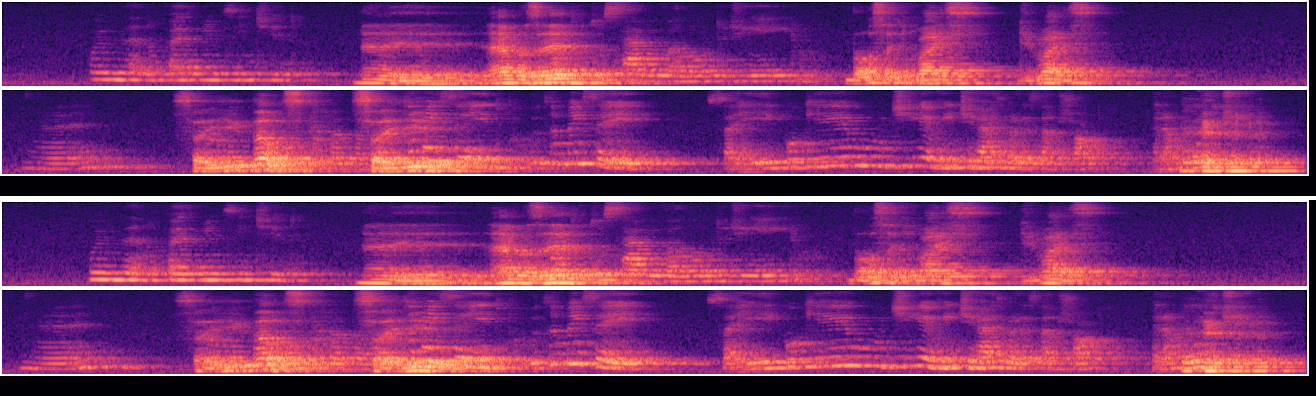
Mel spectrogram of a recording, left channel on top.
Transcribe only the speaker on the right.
pois é, não faz muito sentido.
O adulto sabe o valor do dinheiro,
entende?
Né?
Mamãe
pagou,
papai pagou.
Eu também saí, do- eu também saí. Saí porque eu tinha 20 reais para gastar no shopping. Era muito
dinheiro.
